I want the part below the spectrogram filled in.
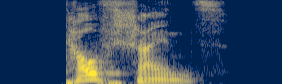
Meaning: genitive singular of Taufschein
- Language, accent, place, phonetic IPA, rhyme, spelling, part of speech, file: German, Germany, Berlin, [ˈtaʊ̯fˌʃaɪ̯ns], -aʊ̯fʃaɪ̯ns, Taufscheins, noun, De-Taufscheins.ogg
